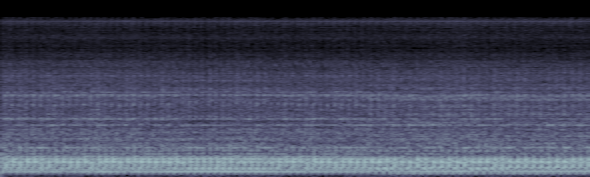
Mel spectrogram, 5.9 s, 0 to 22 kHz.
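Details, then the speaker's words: Honda CRF250L, warm, still smoking, after the ECU-indicated faulty parts were replaced. The single idles fast with steady clatter, and the idle hunts high and erratically, won't settle. "no it's still not right oh it's going off on its own that's how you uh that's how you read your ecu that's hunting all over the place now"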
